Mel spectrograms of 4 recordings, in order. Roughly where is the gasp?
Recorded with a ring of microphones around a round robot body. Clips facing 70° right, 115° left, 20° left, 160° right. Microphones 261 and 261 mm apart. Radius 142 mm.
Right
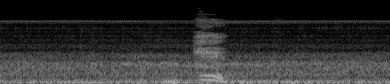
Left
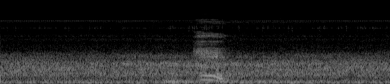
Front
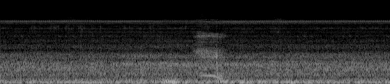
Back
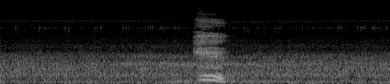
Right.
